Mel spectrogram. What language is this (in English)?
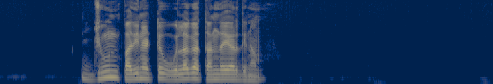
Tamil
